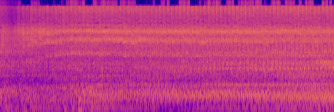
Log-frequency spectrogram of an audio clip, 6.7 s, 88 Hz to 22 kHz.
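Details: BMW 530d M57 diesel at idle: constant high thin screech holding steady pitch, owner says not the belts; source undetermined.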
